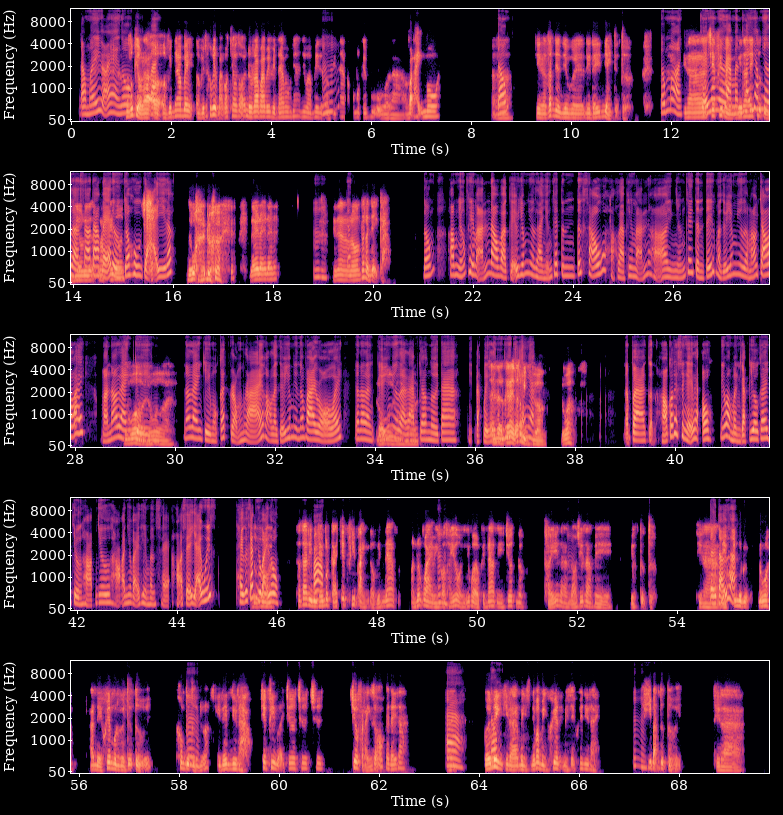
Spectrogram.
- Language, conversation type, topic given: Vietnamese, unstructured, Bạn có lo rằng phim ảnh đang làm gia tăng sự lo lắng và sợ hãi trong xã hội không?
- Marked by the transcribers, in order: tapping; in English: "drama"; chuckle; other noise; laughing while speaking: "Đúng rồi, đúng rồi"; in English: "viral"; other background noise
